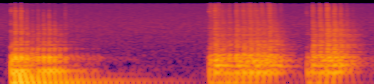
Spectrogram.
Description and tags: Vibrating metal ruler on cake tin
metal, tin, metallic, Vibrating, ruler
